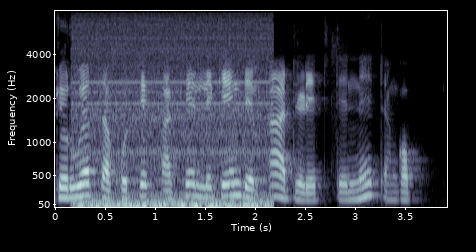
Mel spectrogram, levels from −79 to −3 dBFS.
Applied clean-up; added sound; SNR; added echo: none; Engine; 1 dB; none.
